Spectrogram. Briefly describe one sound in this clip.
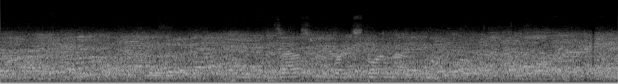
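A crowd of men and women chatter loudly in a large echoing hall.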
